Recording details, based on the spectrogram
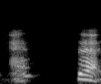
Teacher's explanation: Jadi sa kena keluarkan sikit lidah. Lidah hujung tu keluarkan sikit.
